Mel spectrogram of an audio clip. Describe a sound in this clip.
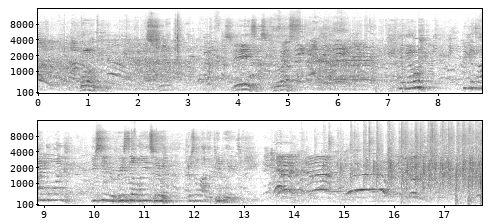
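A young man talks loudly and with animation through a microphone and loudspeakers, echoing in a large hall.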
